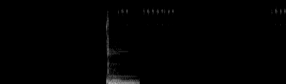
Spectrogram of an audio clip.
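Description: A game menu whooshes as it opens.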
